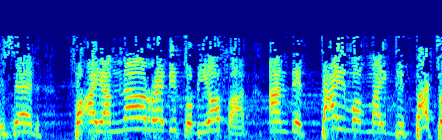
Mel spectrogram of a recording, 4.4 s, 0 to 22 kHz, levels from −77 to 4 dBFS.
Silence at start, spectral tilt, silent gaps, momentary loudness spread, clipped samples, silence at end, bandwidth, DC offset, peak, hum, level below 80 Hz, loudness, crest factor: 0 s; -1.5 dB/octave; none; 7 LU; under 0.1%; 0 s; 8 kHz; under 0.1%; -2 dBFS; none; -52 dBFS; -18 LUFS; 16 dB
